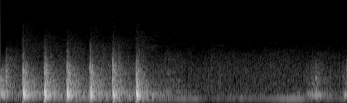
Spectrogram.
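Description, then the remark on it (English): Six quick, evenly spaced knocks on the wooden door of a rabbi's house, fairly loud, followed by a low hum and quiet room tone. “waited until the rabbi returned to his house, and then he knocked on the door.”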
